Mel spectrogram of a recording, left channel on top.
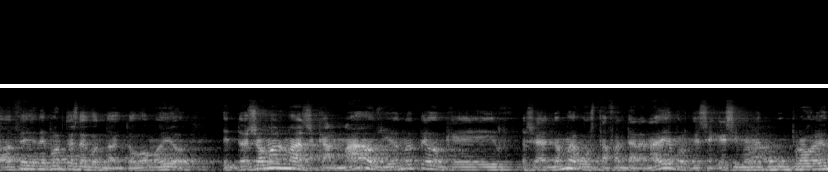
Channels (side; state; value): left; silent; digital silence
